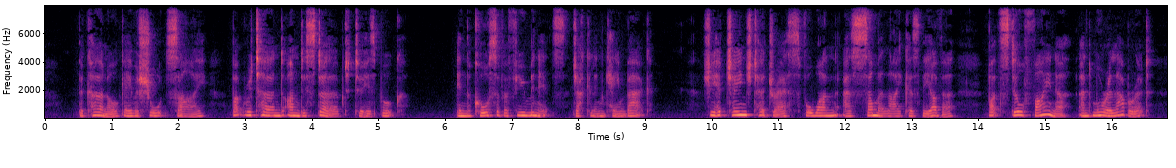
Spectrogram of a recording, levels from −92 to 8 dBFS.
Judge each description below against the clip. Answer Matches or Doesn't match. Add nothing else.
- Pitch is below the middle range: Doesn't match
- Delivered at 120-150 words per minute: Matches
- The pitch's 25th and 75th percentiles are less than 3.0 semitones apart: Doesn't match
